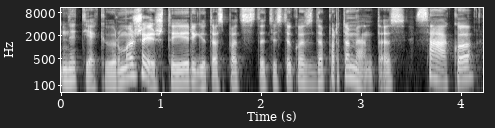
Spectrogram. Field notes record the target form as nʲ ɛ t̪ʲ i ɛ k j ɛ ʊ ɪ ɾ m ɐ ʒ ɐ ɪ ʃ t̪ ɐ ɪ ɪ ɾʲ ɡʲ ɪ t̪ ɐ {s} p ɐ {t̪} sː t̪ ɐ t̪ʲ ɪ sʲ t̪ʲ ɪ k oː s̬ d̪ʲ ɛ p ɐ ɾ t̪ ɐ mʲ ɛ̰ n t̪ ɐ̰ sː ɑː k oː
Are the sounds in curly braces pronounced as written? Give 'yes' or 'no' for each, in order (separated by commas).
yes, yes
